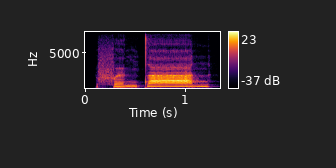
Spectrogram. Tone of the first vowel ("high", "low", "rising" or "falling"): rising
